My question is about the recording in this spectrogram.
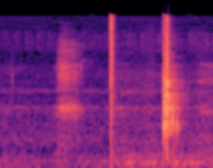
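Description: A sharp click and then a louder clack with a brief ringing tail, about a second and a half in. This is the garage door opener's sprocket, in its metal bracket, being set down on a concrete driveway.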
